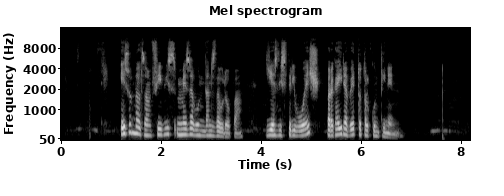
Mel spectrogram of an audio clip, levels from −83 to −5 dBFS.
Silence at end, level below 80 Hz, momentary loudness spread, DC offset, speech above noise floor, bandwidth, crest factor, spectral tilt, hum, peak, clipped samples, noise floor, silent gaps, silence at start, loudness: 0.75 s; -78 dBFS; 10 LU; under 0.1%; 50 dB; 11 kHz; 20 dB; -4 dB/octave; none; -10 dBFS; under 0.1%; -78 dBFS; none; 0.85 s; -28 LUFS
